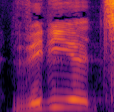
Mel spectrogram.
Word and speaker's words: Vidyut: Vidyut says people... – Is his name Vidyut? – Well, that's how I'm pronouncing it. – Yeah, I like it. It's kind of like video idiot.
